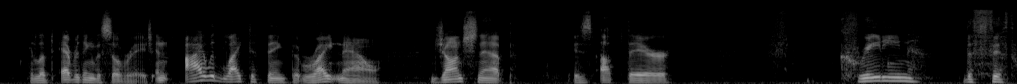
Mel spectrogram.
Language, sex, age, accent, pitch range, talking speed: English, male, 30-49, American, 80-110 Hz, 145 wpm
